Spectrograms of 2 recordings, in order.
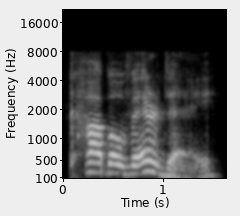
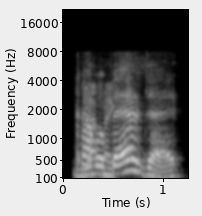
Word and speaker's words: Cabo Verde: And I'm finding that those who live there, who I'm not going to try to pronounce, are more likely to call it Cabo Verde. Cabo Verde.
